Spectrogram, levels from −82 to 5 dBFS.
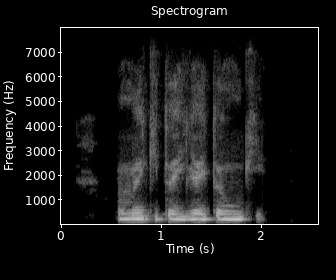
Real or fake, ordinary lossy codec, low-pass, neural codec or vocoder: real; Opus, 32 kbps; 7.2 kHz; none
